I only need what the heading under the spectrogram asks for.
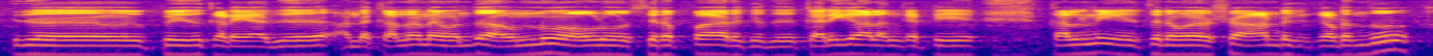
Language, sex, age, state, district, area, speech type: Tamil, male, 45-60, Tamil Nadu, Tiruchirappalli, rural, spontaneous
